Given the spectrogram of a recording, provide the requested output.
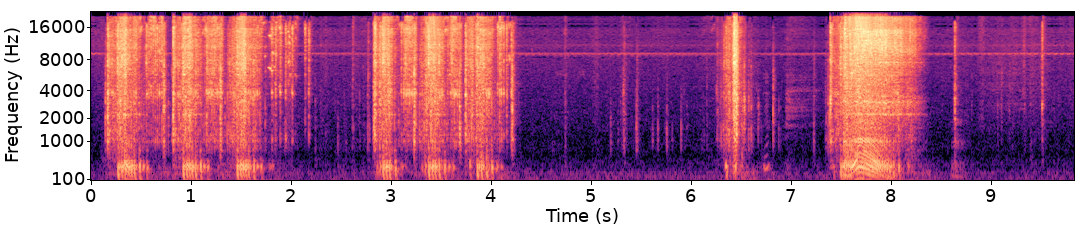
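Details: Bonto 5200 chainsaw that won't start: pull-cord bursts in quick groups of three, only a brief cough, never catching; stale, spoiled fuel is blamed for the no-start.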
